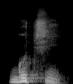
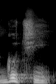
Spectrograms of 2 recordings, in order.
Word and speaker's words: Gucci: this brand name is gucci the double c should be pronounced with a chair sound so it is gucci it is not or gaki it is gucci i hope i can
